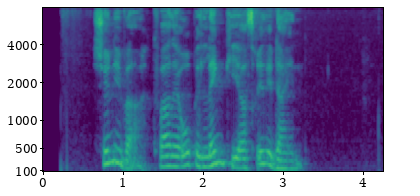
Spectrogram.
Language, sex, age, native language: Icelandic, female, 40-49, German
